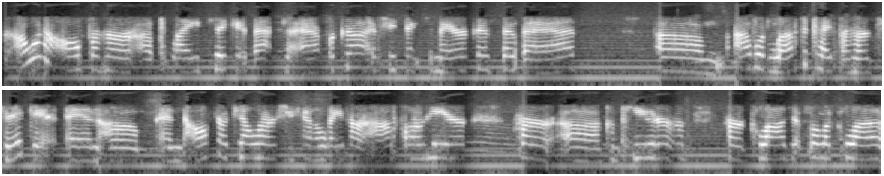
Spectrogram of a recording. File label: Voicemail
